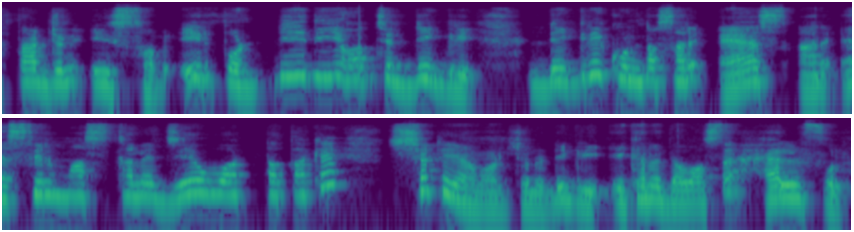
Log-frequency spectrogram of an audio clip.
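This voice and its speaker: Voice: medium pitch, breathy edge. A teacher from Bangladesh, giving an exam-prep grammar lesson and constantly asking questions that he then answers himself.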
